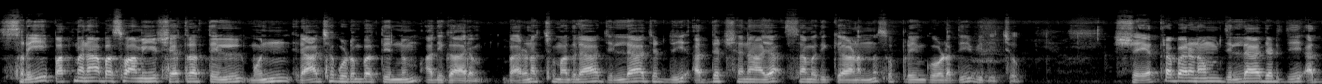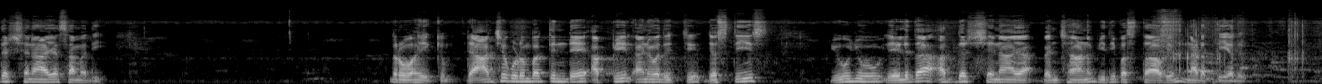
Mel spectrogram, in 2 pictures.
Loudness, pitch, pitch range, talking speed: -22 LUFS, 125 Hz, 110-140 Hz, 75 wpm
